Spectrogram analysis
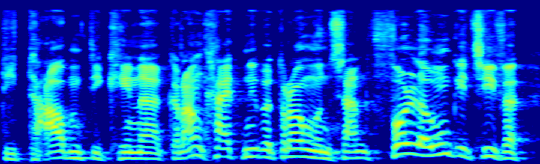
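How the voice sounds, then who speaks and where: Children's radio play: older male master carpenter, Bavarian, patient but scolding, fairly high-pitched. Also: lively intonation, fairly quick, a bit bright. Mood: grumbling. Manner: grumbling, scolding, homely.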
